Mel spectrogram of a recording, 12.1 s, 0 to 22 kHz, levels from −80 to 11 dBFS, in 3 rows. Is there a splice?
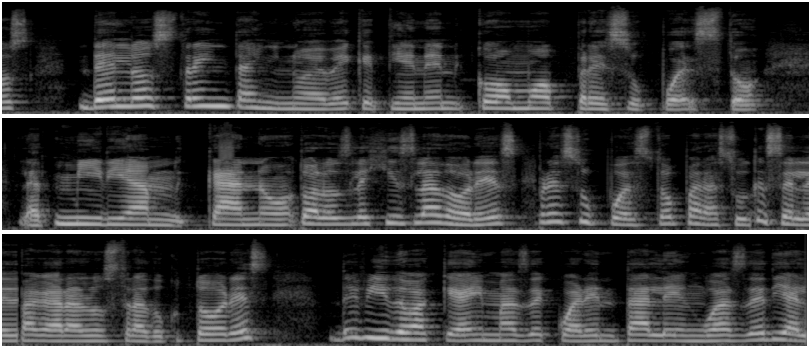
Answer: yes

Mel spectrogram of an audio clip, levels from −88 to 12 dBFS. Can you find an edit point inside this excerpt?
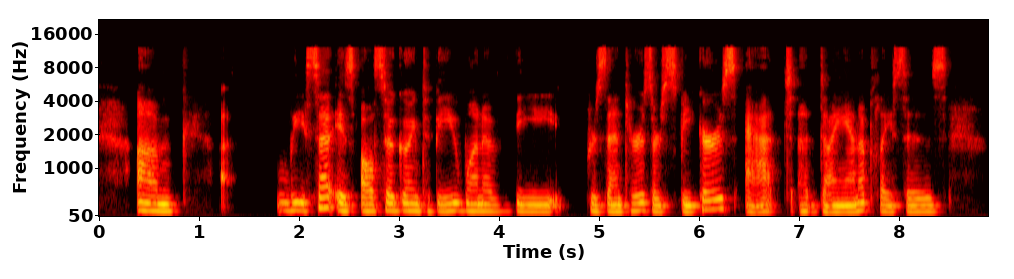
no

